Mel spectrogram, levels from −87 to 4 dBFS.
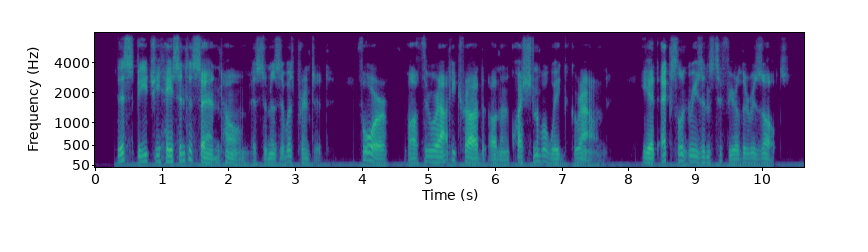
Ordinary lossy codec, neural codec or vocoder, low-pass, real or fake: Opus, 24 kbps; vocoder, 44.1 kHz, 128 mel bands every 512 samples, BigVGAN v2; 7.2 kHz; fake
